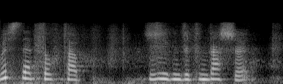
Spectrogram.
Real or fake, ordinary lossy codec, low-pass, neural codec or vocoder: fake; Opus, 64 kbps; 7.2 kHz; codec, 24 kHz, 0.5 kbps, DualCodec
